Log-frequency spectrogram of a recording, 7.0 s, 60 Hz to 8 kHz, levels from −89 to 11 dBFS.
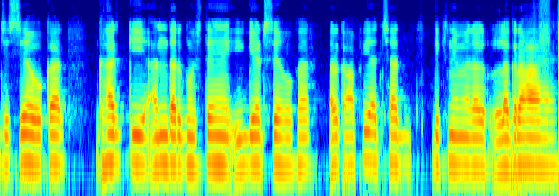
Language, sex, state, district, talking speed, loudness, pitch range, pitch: Hindi, male, Chhattisgarh, Kabirdham, 170 wpm, -18 LUFS, 130-140 Hz, 135 Hz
